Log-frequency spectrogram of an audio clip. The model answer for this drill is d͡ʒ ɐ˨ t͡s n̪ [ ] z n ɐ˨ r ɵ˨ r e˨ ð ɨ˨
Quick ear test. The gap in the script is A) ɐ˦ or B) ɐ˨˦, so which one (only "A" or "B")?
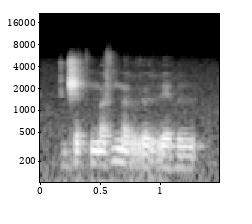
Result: B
